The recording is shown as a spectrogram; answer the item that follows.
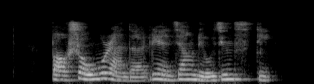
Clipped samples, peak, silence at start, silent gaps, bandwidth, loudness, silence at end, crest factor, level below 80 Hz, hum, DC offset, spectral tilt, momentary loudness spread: under 0.1%; -10 dBFS; 0.5 s; none; 8 kHz; -24 LUFS; 0.45 s; 16 dB; -66 dBFS; none; under 0.1%; -4.5 dB/octave; 10 LU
